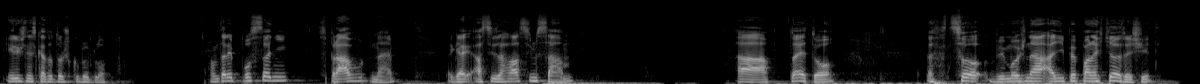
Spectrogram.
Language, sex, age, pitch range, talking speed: Czech, male, 20-39, 115-135 Hz, 135 wpm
